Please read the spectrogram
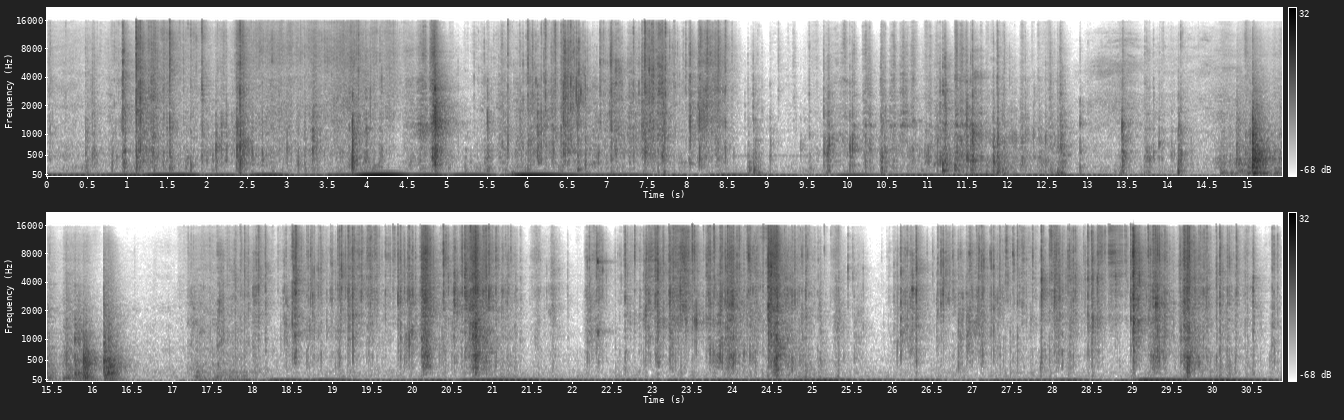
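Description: Foil wrappers of Panini Prizm football card packs crinkling and tearing as they are handled and opened, with a couple of soft thumps early on. There is a brief lull a little past halfway, and the crinkling is denser through the second half.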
